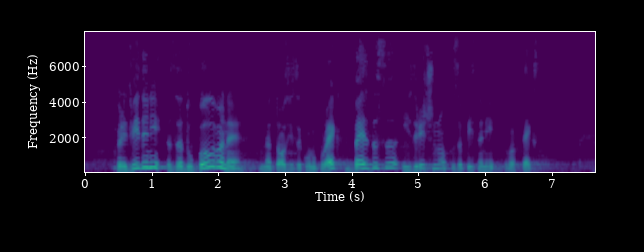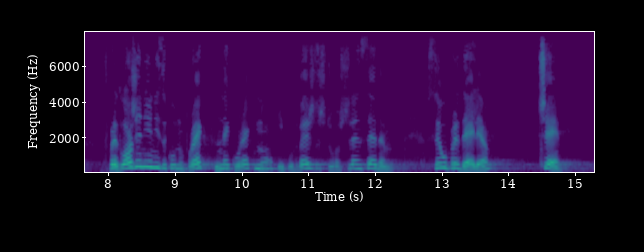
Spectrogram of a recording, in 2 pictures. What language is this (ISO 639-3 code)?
bul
